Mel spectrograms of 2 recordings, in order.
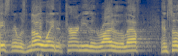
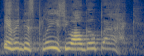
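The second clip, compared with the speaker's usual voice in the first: high, soft, dopey mocking voice; thick-headed mock; 6 semitones higher, 9 dB quieter than usual. Preacher mocking Balaam's foolish answer, high and soft. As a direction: mimic a dim, meek reply. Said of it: "how thick-headed a person gets".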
